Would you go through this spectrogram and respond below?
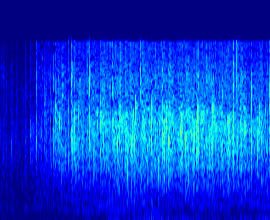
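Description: Crowd applause in a Batman video game swells up quickly and holds steady, a dense wash of clapping from a large audience with no voices.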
